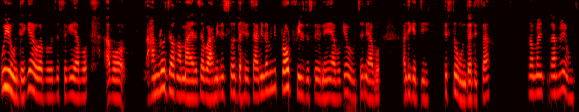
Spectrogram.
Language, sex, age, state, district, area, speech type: Nepali, female, 60+, West Bengal, Kalimpong, rural, spontaneous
